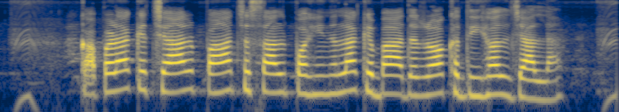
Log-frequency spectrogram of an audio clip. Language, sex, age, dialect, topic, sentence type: Bhojpuri, female, 18-24, Southern / Standard, banking, statement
